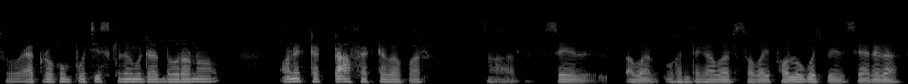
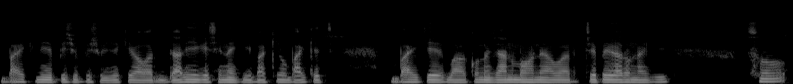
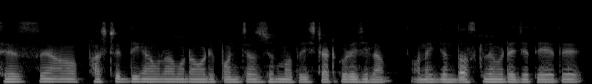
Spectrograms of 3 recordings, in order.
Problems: background sounds at intervals, background conversations at intervals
